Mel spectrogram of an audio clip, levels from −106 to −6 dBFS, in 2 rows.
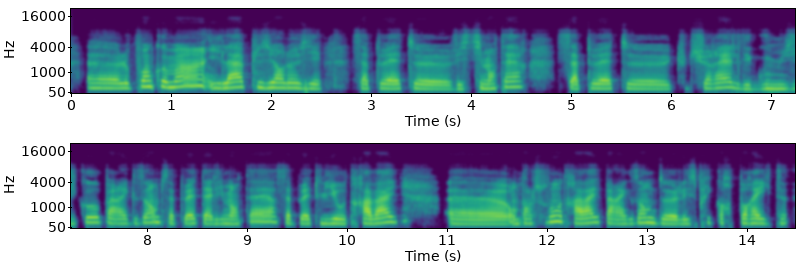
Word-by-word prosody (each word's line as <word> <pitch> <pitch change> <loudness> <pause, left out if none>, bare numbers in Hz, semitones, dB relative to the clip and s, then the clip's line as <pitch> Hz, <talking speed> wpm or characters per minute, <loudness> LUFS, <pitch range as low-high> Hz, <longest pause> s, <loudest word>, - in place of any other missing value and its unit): Heu, 195 -1 +1
le 195 0 +1
point 250 +5 +3
commun, 225 - +4
il 195 +1 +1
a 225 +2 +7
plusieurs 210 -2 +1
leviers. 180 -4 -1 0.3
Ça 175 - -4
peut 185 +3 -7
être, 175 +1 +1
heu, 160 -3 0
vestimentaire. 180 +10 -3 0.3
Ça 165 - -1
peut 180 +2 -5
être, 175 +1 +1
heu, 160 -2 -3
culturel, 190 +3 -2
des 160 -1 -7
goûts 160 +4 -7
musicaux 170 +6 -2
par 185 -4 -1
exemple, 185 +5 -3
ça 175 - -4
peut 170 - -4
être 180 0 +1
alimentaire, 165 -9 -1
ça 175 - -3
peut 170 +1 -3
être 170 +1 -1
lié 175 0 -1
au 175 -1 +1
travail. 195 +7 +5 0.5
Heu, 155 -1 +1
on 160 - -1
parle 180 0 -4
souvent 235 +7 0
au 250 - +3
travail 195 +1 +4
par 165 - -1
exemple 200 +5 -1
de 175 -2 -3
l'esprit 165 +4 -2
corporate. 180 0 -2
180 Hz, 180 wpm, -24 LUFS, 165-195 Hz, 0.5 s, a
